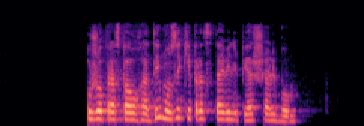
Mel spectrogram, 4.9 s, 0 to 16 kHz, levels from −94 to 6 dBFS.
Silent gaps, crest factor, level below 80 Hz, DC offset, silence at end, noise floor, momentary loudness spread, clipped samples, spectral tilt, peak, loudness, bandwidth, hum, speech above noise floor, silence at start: none; 18 dB; -62 dBFS; under 0.1%; 0.95 s; under -90 dBFS; 8 LU; under 0.1%; -5.5 dB/octave; -2 dBFS; -18 LUFS; 8 kHz; none; over 73 dB; 1.15 s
